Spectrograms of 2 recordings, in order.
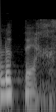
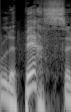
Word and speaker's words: Lepers: Monsieur Julien Lepers. – Oh, Lepers, j'ai oublié de prononcer le S.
